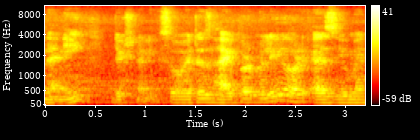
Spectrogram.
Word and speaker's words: hyperbole: is exaggeration or hyperbole yes the word is pronounced is hyperbole not hyperbole because you really might have heard people speaking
